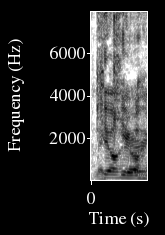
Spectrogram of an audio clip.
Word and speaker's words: N'Keal: So when they took N'Keal, I think I'm saying his name right, N'Keal Harry.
